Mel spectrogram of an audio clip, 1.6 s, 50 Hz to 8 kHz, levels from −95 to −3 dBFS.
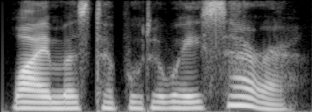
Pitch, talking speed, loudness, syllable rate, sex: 165 Hz, 230 wpm, -19 LUFS, 5.6 syllables/s, female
